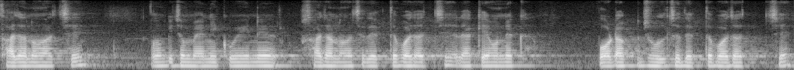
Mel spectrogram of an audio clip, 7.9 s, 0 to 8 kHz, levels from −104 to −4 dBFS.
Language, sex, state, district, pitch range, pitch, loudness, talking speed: Bengali, male, West Bengal, Malda, 115-120 Hz, 120 Hz, -20 LUFS, 150 wpm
